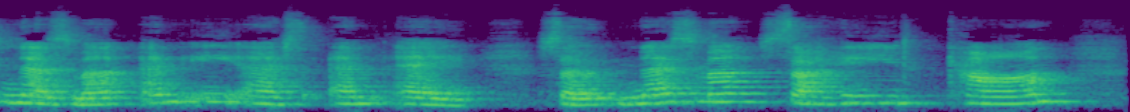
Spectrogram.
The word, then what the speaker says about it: Nesma: I think it's Nesma, N-E-S-M-A.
